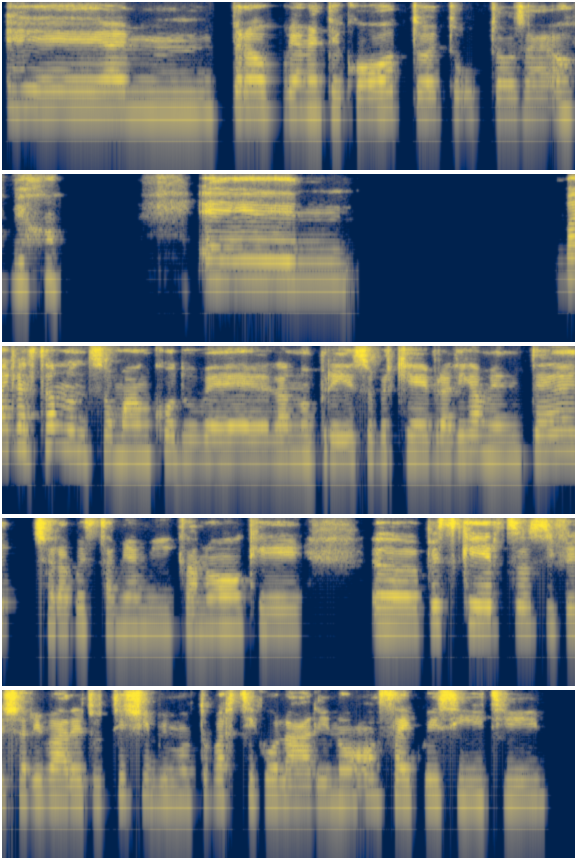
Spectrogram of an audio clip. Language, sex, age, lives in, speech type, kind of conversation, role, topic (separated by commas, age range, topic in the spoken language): Italian, female, 20-24, Italy, conversation, unstructured, none, Qual è il cibo più strano che hai mai provato?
